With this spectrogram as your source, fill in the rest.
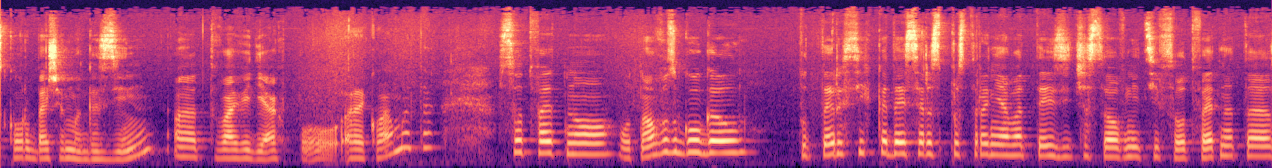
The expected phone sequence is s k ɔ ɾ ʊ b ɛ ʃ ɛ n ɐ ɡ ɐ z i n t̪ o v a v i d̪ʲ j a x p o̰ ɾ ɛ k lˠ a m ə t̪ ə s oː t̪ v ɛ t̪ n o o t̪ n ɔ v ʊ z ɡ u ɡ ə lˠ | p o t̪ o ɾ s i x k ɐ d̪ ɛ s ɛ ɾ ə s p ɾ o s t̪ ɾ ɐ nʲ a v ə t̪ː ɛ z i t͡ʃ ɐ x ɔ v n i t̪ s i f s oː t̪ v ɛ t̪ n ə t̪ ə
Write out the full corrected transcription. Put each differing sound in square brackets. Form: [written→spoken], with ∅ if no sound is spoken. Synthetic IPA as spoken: s k ɔ ɾ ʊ b ɛ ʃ ɛ [n→m] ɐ ɡ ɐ z i n t̪ o v a v i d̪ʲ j a x p o̰ ɾ ɛ k lˠ a m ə t̪ ə s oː t̪ v ɛ t̪ n o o t̪ n ɔ v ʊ z ɡ u ɡ ə lˠ | p o t̪ [o→ɤ] ɾ s i x k ɐ d̪ ɛ s ɛ ɾ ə s p ɾ o s t̪ ɾ ɐ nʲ a v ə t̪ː ɛ z i t͡ʃ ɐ [x→s] ɔ v n i t̪ s i f s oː t̪ v ɛ t̪ n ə t̪ ə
